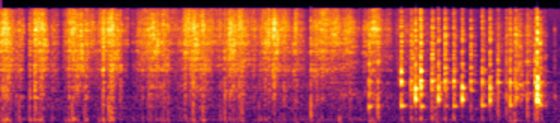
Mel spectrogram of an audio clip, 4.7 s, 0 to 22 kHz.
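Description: Painted fingernails scratch and tap the ribbed sides and base of a small, empty, hollow disposable white plastic cup held upright in both hands. About three seconds of soft, dry scratching and rustling give way to a quick run of about 13 sharp, bright taps with a hollow plastic tick near 760 Hz that dies away almost instantly.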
